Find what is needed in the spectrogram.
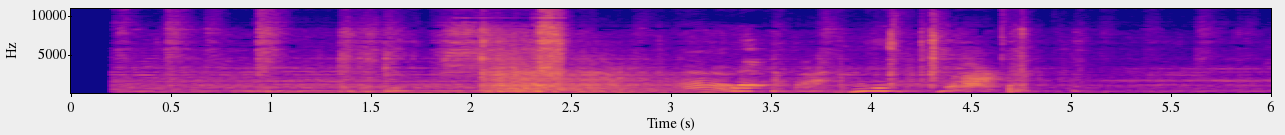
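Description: Gunfire: scattered sharp shots, then a louder, longer burst about two seconds in, followed by voices.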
